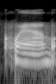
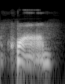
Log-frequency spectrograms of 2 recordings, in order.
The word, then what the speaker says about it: QAM: quadrature amplitude modulation or QAM sometimes pronounced qualm or qualm the basic importance the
